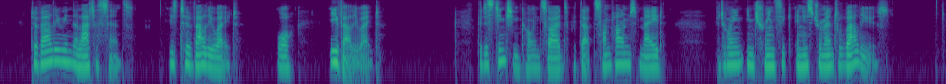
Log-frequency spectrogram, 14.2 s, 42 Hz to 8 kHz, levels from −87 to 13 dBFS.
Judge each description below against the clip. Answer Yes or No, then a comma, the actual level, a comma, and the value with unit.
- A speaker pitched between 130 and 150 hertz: Yes, low, 135 Hz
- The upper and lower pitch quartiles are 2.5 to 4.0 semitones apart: Yes, average, 2.8 semitones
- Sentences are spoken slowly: Yes, slow, 95 wpm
